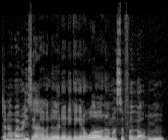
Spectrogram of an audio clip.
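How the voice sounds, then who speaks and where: Here a woman plays an ordinary, easygoing demon sprawled comfortably in hell, her mid-range voice dark and relaxed yet rapid-fire, lightly acted, with no echo at all. The chatter rambles wryly in everyday phrasing with a mild tease, in the manner of a comic puppet show.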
